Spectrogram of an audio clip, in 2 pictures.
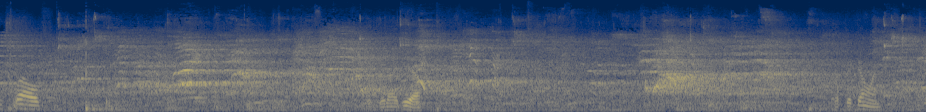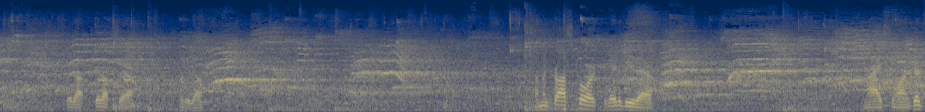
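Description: Players' shoes squeak sharply on the court floor.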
